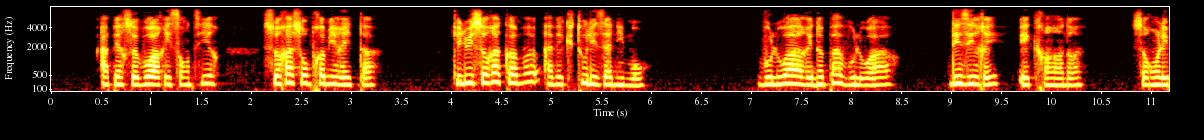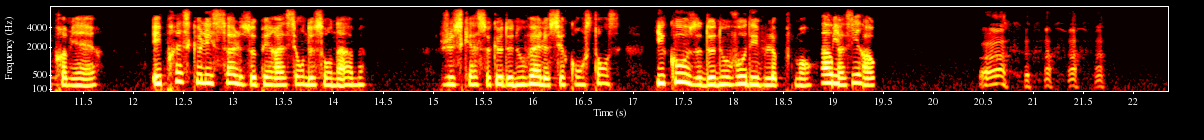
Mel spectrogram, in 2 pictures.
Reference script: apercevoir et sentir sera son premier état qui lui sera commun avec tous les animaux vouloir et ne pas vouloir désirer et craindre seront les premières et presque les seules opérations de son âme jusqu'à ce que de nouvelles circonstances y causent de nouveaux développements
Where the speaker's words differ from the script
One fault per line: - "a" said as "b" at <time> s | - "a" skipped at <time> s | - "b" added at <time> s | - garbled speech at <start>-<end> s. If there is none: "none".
- garbled speech at 18.9-19.4 s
